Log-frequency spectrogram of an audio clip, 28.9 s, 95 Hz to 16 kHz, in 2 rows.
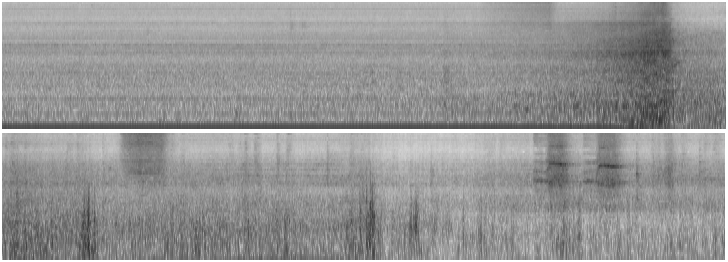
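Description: JR Freight EF510 electric locomotive running through a station at speed with a container freight train. A steady low hum builds as it approaches and peaks as the locomotive passes about halfway through. Then the container wagons rattle by with occasional sharp clacks and brief wheel squeals near the end.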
